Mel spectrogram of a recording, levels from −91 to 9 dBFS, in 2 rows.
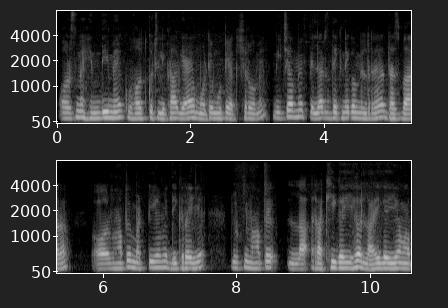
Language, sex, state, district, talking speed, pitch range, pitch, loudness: Hindi, male, Chhattisgarh, Rajnandgaon, 250 wpm, 140-155 Hz, 145 Hz, -28 LUFS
